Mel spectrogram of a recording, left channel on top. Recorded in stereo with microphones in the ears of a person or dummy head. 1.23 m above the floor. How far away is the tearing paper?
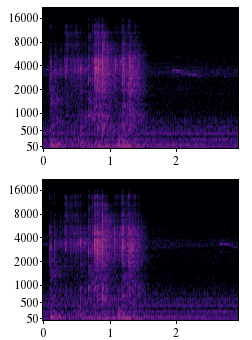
About 5 m.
